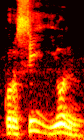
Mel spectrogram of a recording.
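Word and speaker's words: كرسيّ: benar had kursiyun ya dengan dengan tasdid ya dengan tasdid kursiyun seperti itu ya Ini adalah sebuah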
